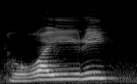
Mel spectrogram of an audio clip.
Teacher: غین گلے کے اوپر والے حصے سے ادا ہوگی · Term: ادنی حلق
